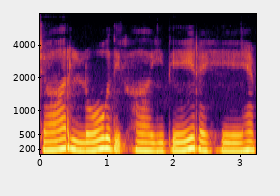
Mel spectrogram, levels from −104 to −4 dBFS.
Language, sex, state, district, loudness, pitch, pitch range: Hindi, female, Madhya Pradesh, Umaria, -13 LUFS, 175 Hz, 170-190 Hz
